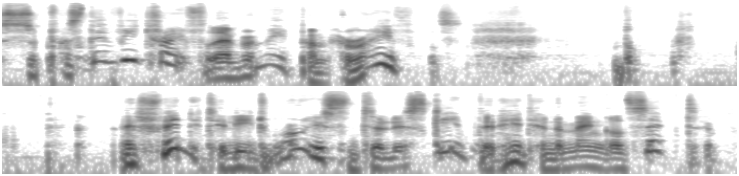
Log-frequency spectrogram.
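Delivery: high, eerie surgeon creature voice; creepy homunculus voice. Acted. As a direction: voice a gloating flesh-crafter, high and strange. Homunculus voice continues.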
